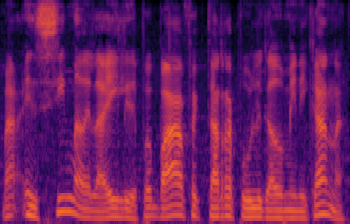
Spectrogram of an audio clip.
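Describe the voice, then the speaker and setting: A man's voice: medium pitch, fast, a bit bright. A man with a Nicaraguan Spanish accent, co-hosting a radio show in unscripted current-affairs chat.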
